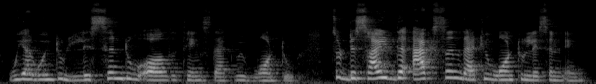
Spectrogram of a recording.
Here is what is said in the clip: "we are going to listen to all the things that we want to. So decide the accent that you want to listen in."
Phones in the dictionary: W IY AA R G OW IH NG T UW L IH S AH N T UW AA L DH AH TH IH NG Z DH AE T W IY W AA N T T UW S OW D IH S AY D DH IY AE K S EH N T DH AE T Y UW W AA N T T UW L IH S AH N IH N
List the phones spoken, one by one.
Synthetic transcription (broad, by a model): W IY AA R G OW IH NG T UW L IH S AH N T UW AA L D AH T IH NG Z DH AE T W IY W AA N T T UW S OW D IH S AY D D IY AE K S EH N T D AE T Y UW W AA N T T UW L IH S AH N IH N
